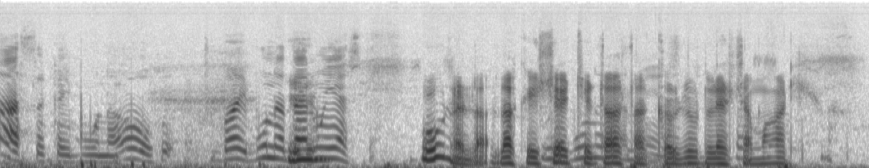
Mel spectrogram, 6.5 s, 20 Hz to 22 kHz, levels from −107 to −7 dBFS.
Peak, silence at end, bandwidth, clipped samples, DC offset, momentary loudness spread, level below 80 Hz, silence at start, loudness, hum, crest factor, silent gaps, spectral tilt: -16 dBFS; 0 s; over 20 kHz; under 0.1%; under 0.1%; 17 LU; -50 dBFS; 0 s; -36 LUFS; none; 20 dB; none; -6.5 dB/octave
